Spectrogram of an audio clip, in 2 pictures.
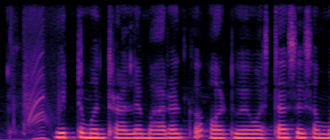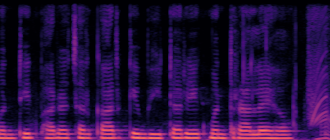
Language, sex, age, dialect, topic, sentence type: Bhojpuri, female, 18-24, Western, banking, statement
